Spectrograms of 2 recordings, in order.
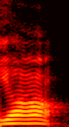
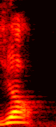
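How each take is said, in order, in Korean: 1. 이 음절은 길게 늘여서, 이에서 아로 미끄러지듯 발음해요. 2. 이 음절은 한 소리로 빠르게 발음해요. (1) "천천히 했을 때는" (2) "이렇게 빠르게"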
